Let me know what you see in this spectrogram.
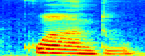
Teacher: continuar aqui com a palavra quando que é nazal eu tenho primeiro a semivogal u depois a vogal a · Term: ditongo crescente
